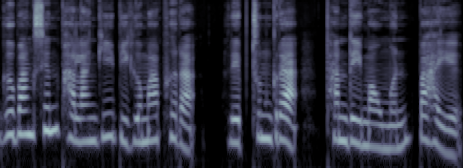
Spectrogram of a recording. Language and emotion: Bodo, neutral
